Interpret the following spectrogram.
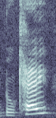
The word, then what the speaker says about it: bouquet: different sounds as in bouquet and check bouquet sounds like it doesn't even have a Q in there it sounds like it's a k bouquet but no it's a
